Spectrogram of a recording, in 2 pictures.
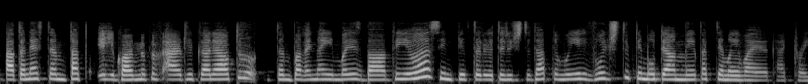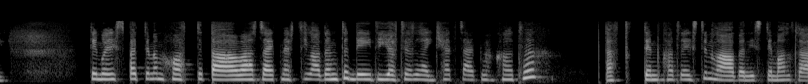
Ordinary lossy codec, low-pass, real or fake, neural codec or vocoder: none; none; fake; codec, 16 kHz, 0.5 kbps, X-Codec, HuBERT features, trained on general audio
